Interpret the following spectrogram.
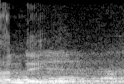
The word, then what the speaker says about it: Hyundai: Sehingga ketika di sana bikin Honda, sini Hande Hyundai kan dibacanya Hande ya kan? Sana Honda, sini Handai gitu.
